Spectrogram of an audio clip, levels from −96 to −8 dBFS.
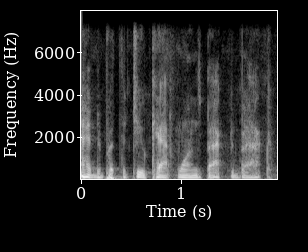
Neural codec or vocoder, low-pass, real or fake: vocoder, 44.1 kHz, 80 mel bands, Vocos; 7.2 kHz; fake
